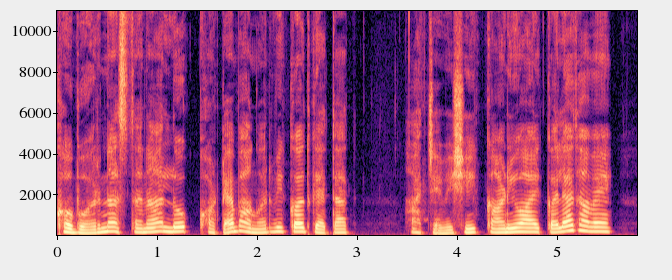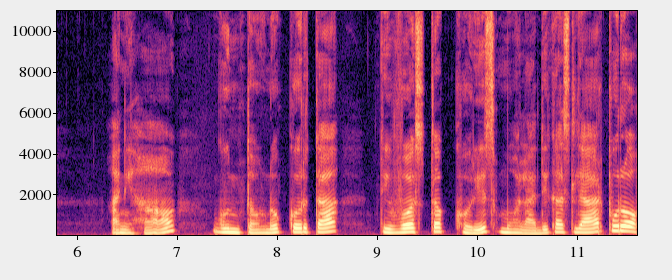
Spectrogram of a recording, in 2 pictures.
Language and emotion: Goan Konkani, fearful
